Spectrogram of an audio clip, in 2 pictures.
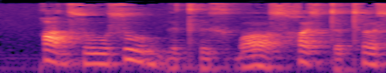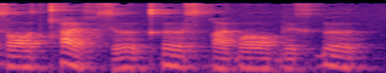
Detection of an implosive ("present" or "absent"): present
